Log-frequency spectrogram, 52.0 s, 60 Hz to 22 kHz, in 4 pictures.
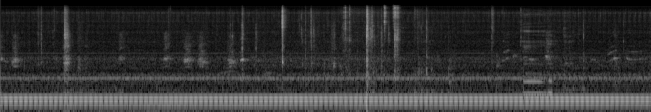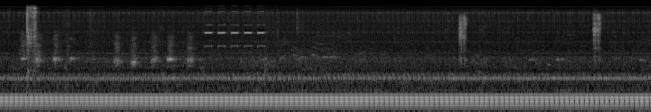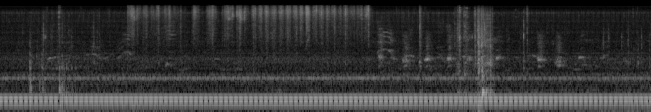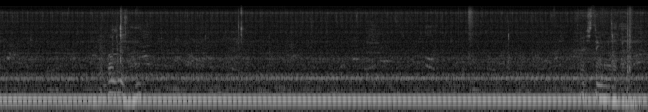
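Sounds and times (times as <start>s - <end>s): low background hum: 0.0s - 52.0s
short electronic beep: 17.1s - 18.4s.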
